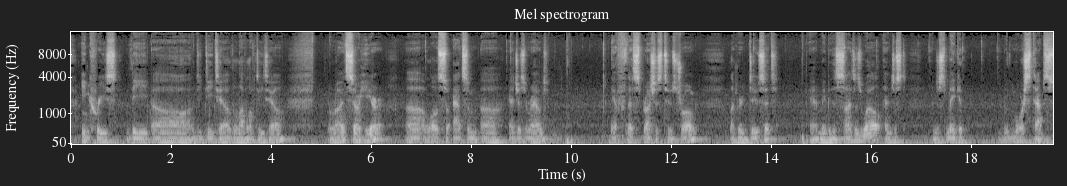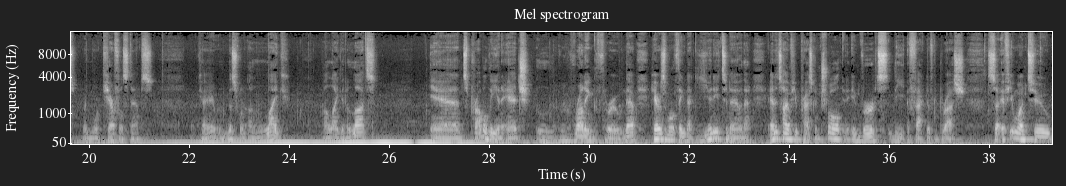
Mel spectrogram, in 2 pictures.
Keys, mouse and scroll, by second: 0.5 scroll down 1, 0.6 shift+middle click, 2.5 middle click, 4.0 shift+middle click, 5.5 scroll down 1, 5.6 shift+middle click, 6.0-6.4 scroll up 1, 10.0 ctrl+z, 11.0 shift+f, 14.7 f, 19.4 middle click, 20.4 shift+middle click, 21.7 shift+middle click, 23.0 shift+middle click, 23.6 middle click, 24.5 shift+middle click, 24.9 shift+scroll down 1, 25.8 ctrl+middle click, 29.3 middle click, 36.2 ctrl+click, 38.5 ctrl+click.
